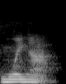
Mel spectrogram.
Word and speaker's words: mohinga: colloquially sometimes says meow the favorite breakfast dish mohinga is pronounced as muanga so this is colloquial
